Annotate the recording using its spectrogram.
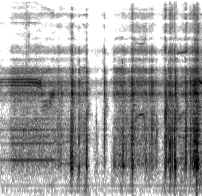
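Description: Crackly radio-transmission audio: a held tone over faint static for about the first second, then scattered clicks and pops that grow thicker near the end.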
